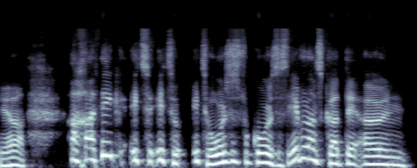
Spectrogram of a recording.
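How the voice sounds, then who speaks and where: Speaking with an Afrikaans-accented South African voice, this comedian and musician guest lays out his views in an interview with earnest thought, full of restarts and fillers. His slightly high voice is sing-song and darkish at a moderate pace, captured in clean studio sound with no room sound.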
